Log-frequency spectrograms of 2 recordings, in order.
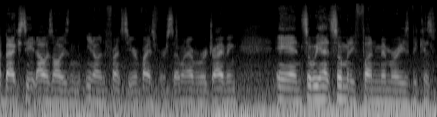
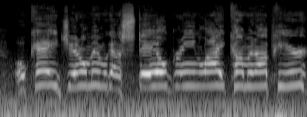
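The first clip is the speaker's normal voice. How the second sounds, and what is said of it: Funny imitated voice of another person. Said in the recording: “he had a pretty funny voice.”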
